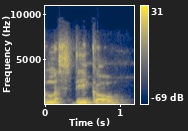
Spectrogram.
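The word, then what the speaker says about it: mestiço: of the Brazilian colony the mystico right Portuguese pronunciation group has been the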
